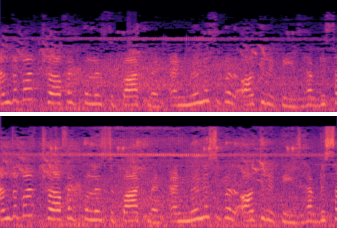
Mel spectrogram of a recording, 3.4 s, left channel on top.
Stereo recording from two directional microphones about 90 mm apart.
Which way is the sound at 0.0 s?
30° right (ahead or behind).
